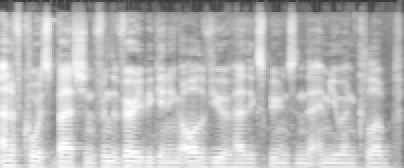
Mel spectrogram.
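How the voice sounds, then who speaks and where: A man's voice: lowish voice, little pitch movement, fast, a little mellow. A young man hosting a casual podcast, joking with his guests and steering the chat. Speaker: podcast host. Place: small podcast recording room. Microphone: studio microphone.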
